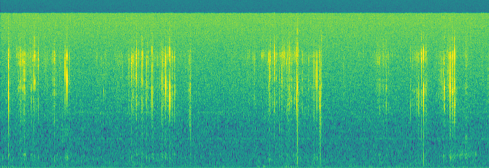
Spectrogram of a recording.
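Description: Long decorated acrylic nails tap and scratch a flat sheet of shiny holographic mermaid scale-printed fabric. Quiet bursts of bright, crisp clicks and scratchy rasps come in scattered clusters over a soft, steady low background hiss. Each tap is short and dry, with no ring after it.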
